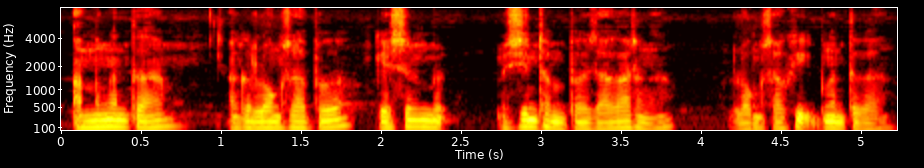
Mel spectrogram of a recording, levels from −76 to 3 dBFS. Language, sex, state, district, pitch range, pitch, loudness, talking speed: Wancho, male, Arunachal Pradesh, Longding, 95-115 Hz, 105 Hz, -20 LUFS, 205 wpm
